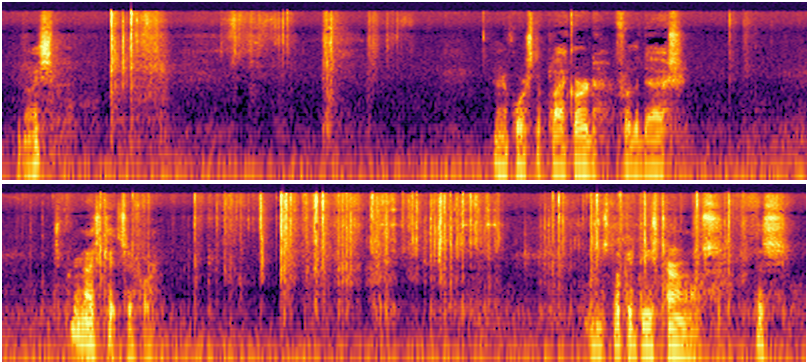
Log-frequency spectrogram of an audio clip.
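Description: Plastic bags crinkle and rustle in hands.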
